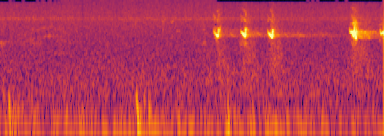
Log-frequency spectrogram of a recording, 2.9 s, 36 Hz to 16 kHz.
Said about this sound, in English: Now, at 7:13 a.m. on October 13th, and a flock of about 8 type 6s are here at Barfoot Park calling to the decoys. And these are the wild birds.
